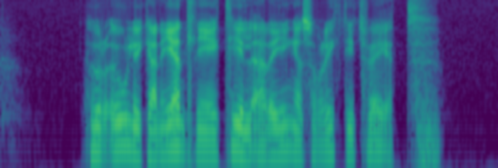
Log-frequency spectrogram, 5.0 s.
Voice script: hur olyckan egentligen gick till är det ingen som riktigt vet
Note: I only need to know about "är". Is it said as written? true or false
true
